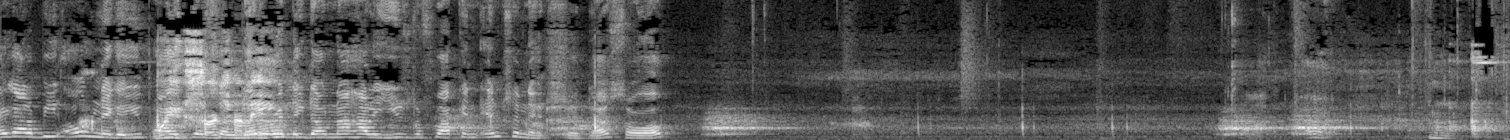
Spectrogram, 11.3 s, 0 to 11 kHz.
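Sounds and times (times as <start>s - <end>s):
speech: 0.0s - 5.1s
steady noisy room hum: 0.0s - 11.3s
dogs barking and yipping: 3.0s - 6.1s, 9.1s - 10.4s.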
